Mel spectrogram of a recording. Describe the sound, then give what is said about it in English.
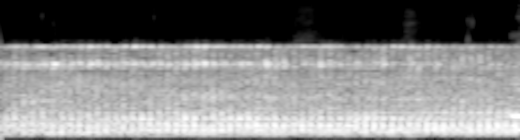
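A jackhammer pounds continuously in rapid, even bursts, loud, with a rough mechanical rattle and no pauses or voices. “The sound of a jackhammer, which is a reference to both parties placing a priority on infrastructure and transportation, but disagreeing over how to pay for it.”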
